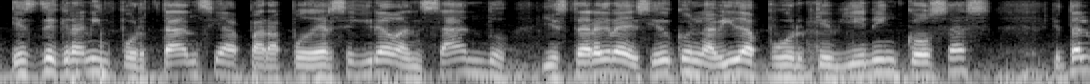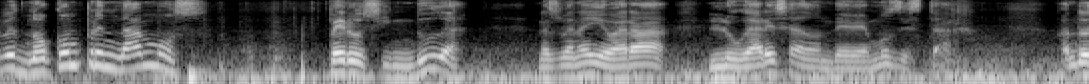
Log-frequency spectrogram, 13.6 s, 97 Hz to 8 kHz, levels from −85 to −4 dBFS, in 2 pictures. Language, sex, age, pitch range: Spanish, male, 30-49, 130-170 Hz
